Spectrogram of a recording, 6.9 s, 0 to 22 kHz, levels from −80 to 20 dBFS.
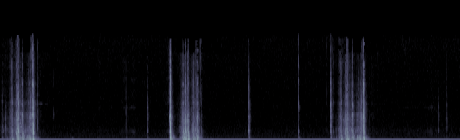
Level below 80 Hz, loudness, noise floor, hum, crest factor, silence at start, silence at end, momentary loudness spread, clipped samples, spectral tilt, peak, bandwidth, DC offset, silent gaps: -46 dBFS; -27 LUFS; -62 dBFS; none; 30 dB; 0.15 s; 1.4 s; 21 LU; under 0.1%; -3.5 dB/octave; -2 dBFS; 16.5 kHz; 2%; none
